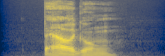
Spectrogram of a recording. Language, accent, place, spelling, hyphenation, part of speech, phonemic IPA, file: German, Germany, Berlin, Bergung, Ber‧gung, noun, /ˈbɛʁɡʊŋ/, De-Bergung.ogg
- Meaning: 1. recovering 2. salvaging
